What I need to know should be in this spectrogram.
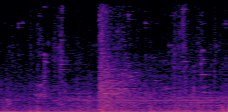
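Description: A clay pot shatters.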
